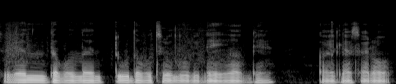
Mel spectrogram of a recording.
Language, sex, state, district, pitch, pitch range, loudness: Chakma, male, Tripura, Unakoti, 90 Hz, 80-90 Hz, -19 LUFS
